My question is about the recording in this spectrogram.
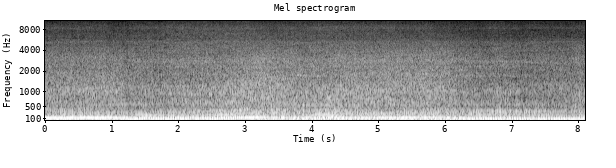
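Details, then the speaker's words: New Ford 351 Cleveland V8 in an XD ute during cam break-in, in park: a deep, steady drone held at 2000–2500 rpm fast idle, even and smooth with no ticking or knocking. Healthy, with oil pressure watched and temperature starting to rise. "What I was saying, guys, get it straight over 2000 and keep it between 2000 and 2500 revs. Don't let the revs drop."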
